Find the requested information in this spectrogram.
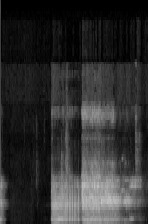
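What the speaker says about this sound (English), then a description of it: "We can't have fun without farts." A single loud fart lasting about a second and a half, starting after a short silence, with a rough buzzing texture and a brief break partway through before it tails off.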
